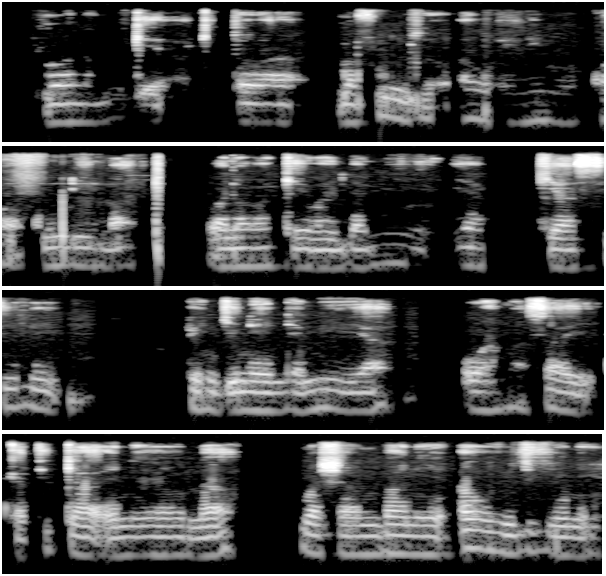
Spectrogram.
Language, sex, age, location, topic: Swahili, male, 18-24, Wajir, health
